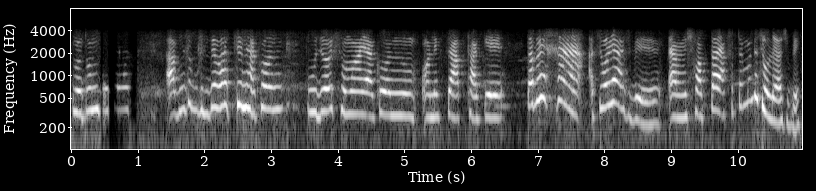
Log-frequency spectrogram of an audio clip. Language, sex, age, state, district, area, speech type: Bengali, female, 18-30, West Bengal, Dakshin Dinajpur, urban, conversation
